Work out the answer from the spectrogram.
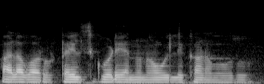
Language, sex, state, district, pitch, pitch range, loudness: Kannada, male, Karnataka, Koppal, 110 Hz, 110-115 Hz, -19 LUFS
